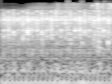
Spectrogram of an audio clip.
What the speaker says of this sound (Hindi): चलो चलो, अब हम फोर्ड ट्रैक्टर को लेकर आते हैं।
